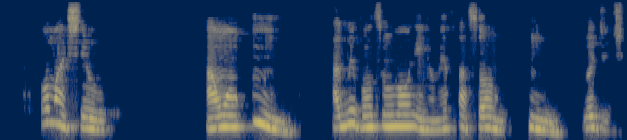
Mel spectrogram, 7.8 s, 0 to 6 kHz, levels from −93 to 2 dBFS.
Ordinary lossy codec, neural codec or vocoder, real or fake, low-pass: none; none; real; 5.4 kHz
